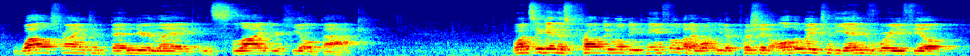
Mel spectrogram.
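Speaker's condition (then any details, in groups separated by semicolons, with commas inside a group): No condition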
